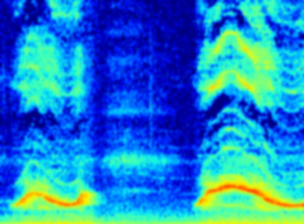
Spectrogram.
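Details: Parrot in Jeddah, one that talks, sings and imitates sounds, giving clear whistled notes: a smooth rising-and-falling phrase, a pause of over a second, then a longer arching whistle that sweeps up and settles lower, in a quiet indoor setting.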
